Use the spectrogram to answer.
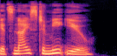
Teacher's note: When you listen to sentences like "It's nice to meet you," notice the rise and fall of the tone. The voice goes up slightly at nice and falls gently at you.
